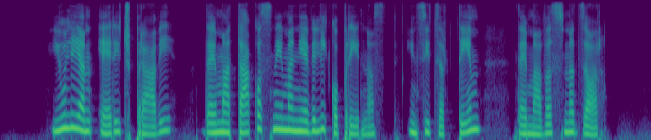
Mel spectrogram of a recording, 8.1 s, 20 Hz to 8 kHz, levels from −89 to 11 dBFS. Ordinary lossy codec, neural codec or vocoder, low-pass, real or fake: none; autoencoder, 48 kHz, 128 numbers a frame, DAC-VAE, trained on Japanese speech; 7.2 kHz; fake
